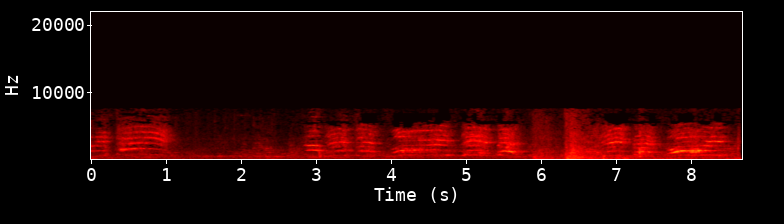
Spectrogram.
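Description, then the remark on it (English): Cheerleaders' high-pitched young voices cheer and chant together in rhythmic bursts at a Washington County high school baseball game against Columbus, rising and falling over a steady background of crowd murmur. “And as the boys warm up there, the cheerleaders will keep the energy up.”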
